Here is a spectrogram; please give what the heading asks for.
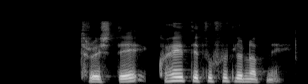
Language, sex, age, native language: Icelandic, male, 20-29, Icelandic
